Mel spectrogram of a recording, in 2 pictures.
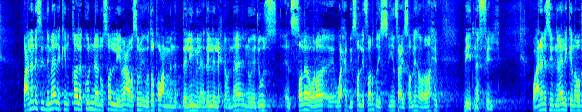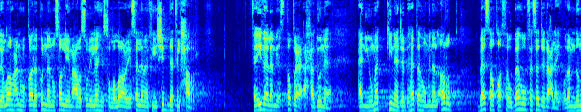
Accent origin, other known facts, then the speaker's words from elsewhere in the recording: Egypt; احنا الدنيا عندنا في مصر او في اللهجة العامية متلخبطة خالص،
